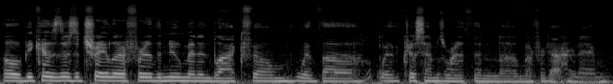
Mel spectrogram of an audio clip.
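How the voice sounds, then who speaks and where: A woman's voice: low-pitched, fairly even intonation, normal speed, a little hiss or hum. A woman co-hosting a casual, unscripted review chat, steering it with questions and prompts. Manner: questioning, keeps prompting the other speaker. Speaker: co-host steering a film review.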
